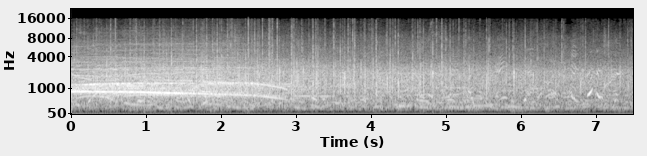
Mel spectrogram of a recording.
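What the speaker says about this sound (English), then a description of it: "Please join me in offering a hearty round of applause for the" Law school graduates at a convocation ceremony receive a dense round of crowd applause, loud at first and then tapering off gradually, with a few voices faintly underneath.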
